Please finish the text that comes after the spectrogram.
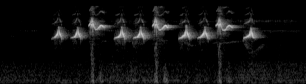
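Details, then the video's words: Rolling song of a cinereous tit, used for luring wild birds and as master song: after a short silence, a brisk series of about eleven sharp, high, double-noted chirps at an even pace. "ngerol panjang sangat bagus untuk pancingan gelatik batu dan masteran"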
